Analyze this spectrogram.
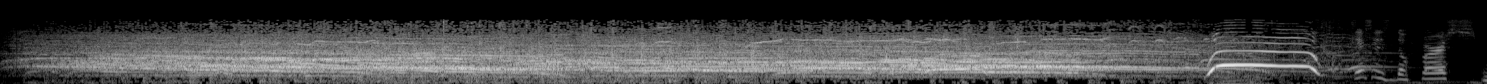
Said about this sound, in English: So let's do the whole cheering thing, and then we'll get back to the, you know, y'all know the drill.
